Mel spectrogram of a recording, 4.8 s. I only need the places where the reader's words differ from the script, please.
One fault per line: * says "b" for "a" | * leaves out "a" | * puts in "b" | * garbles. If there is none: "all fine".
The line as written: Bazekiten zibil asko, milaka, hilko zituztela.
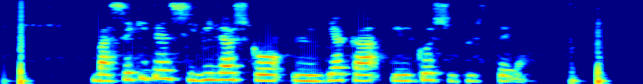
all fine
